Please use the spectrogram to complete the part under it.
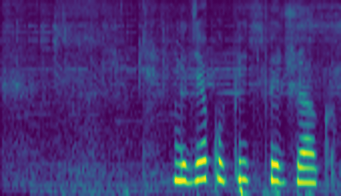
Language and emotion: Russian, neutral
